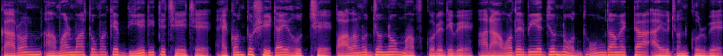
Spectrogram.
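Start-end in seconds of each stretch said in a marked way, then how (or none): none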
